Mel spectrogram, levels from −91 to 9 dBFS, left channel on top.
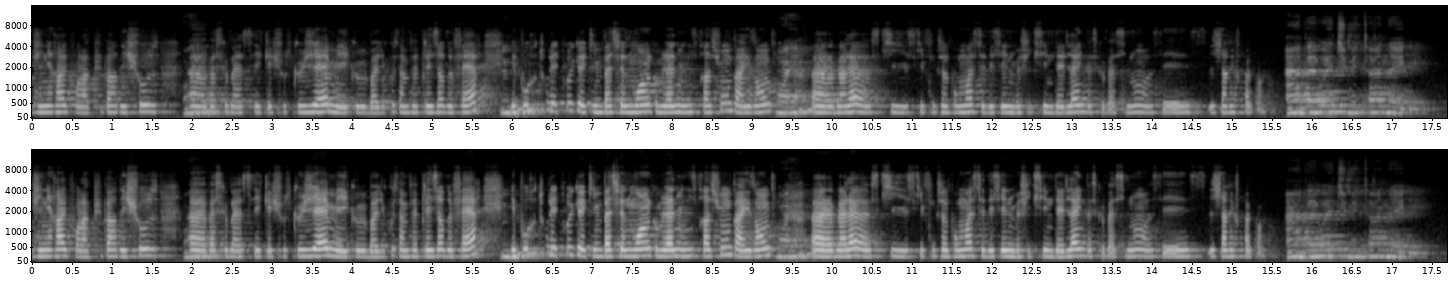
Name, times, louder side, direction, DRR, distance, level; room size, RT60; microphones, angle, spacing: voice 1, 0.0-5.9 6.1-9.3 9.7-15.4, right 4 dB, 85° right, 6 dB, 1.1 m, -22 dB
voice 2, 1.9-2.3 5.8-6.3 9.3-9.7 15.7-17.1, equal, 45° left, 2 dB, 6.4 m, -27 dB
27.5 x 22.0 x 6.3 m, 0.76 s
head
